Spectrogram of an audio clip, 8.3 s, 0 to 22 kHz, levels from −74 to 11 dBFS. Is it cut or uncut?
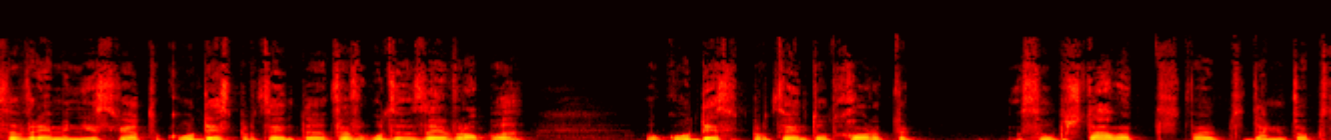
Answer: uncut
